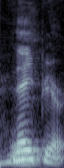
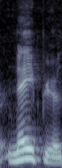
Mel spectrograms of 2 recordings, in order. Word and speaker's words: Napier: Did I say his name right? Napier? I don't know how he's going to do it. But there Napier. – Napier.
